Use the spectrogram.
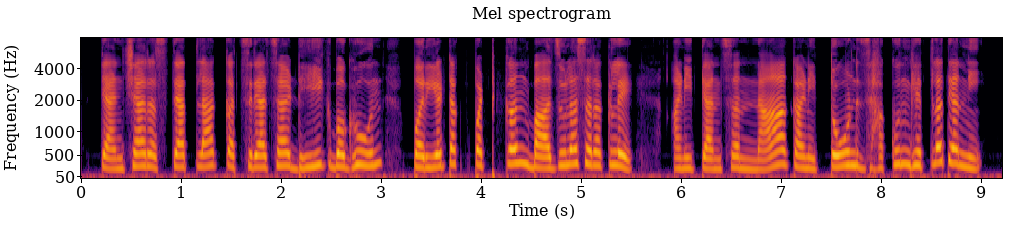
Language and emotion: Marathi, disgusted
